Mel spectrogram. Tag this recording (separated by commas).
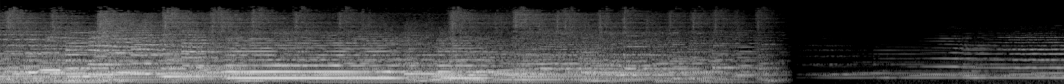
Orchestra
